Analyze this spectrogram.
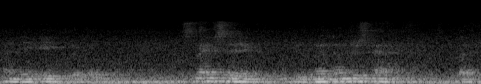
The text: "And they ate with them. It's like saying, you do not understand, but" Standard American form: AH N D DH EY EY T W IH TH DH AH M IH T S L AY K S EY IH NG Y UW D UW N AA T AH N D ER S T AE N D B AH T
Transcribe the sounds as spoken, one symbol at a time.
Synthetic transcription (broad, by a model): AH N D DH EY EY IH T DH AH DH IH S N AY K S EY IH NG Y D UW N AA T AH N D ER S T AE N D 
